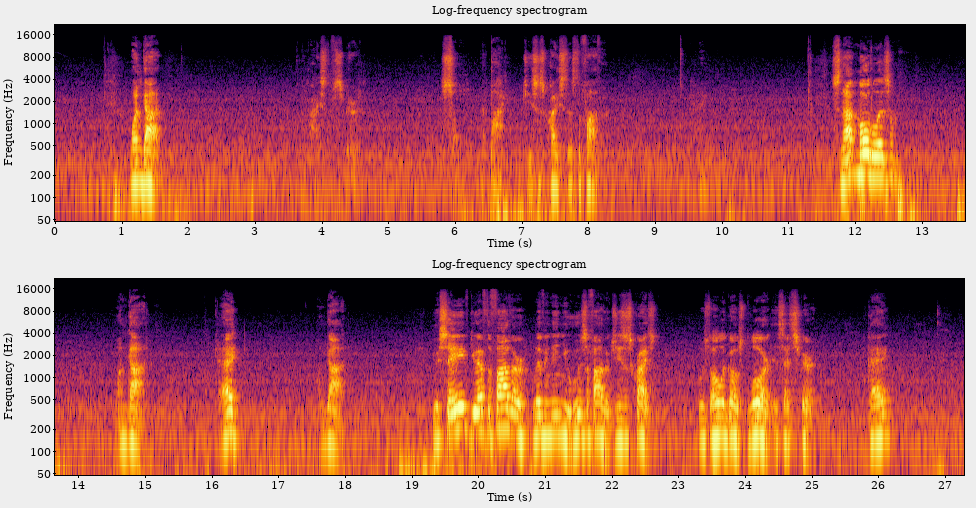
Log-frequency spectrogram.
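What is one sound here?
A middle-aged man speaks calmly and with animation close to a microphone, in bursts with pauses.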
